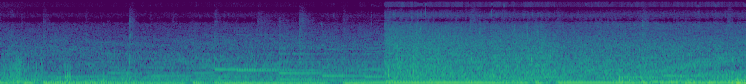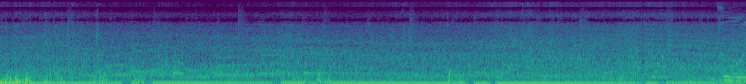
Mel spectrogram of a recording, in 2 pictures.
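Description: Sea waves at Odesa wash and roar continuously with wind rumble against the microphone, swelling midway, with faint background activity throughout.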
